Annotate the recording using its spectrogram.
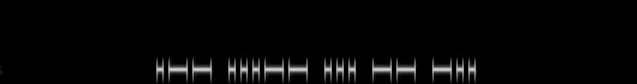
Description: Morse code, heard as a keyed tone, about 20 wpm, 700 Hz. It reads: W3SMD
